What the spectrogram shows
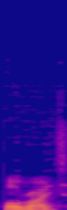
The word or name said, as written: alright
